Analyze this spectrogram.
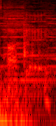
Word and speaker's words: Take: official Pokemon artwork done by artists Kenugori and Take. It's not taped, by the way.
